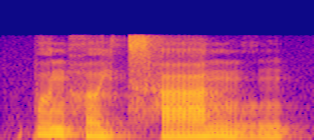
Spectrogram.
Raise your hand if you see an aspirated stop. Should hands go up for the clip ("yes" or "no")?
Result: yes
